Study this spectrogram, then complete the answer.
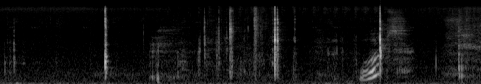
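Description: Small plastic clicks and snaps sound sharply.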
